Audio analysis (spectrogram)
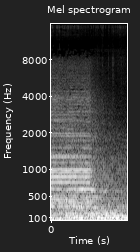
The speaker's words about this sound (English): That, if you heard that horn, was firefighting cowboy with his train horn.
